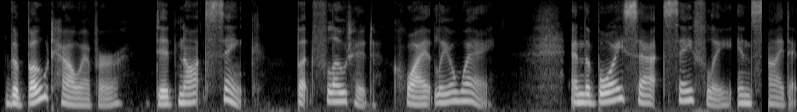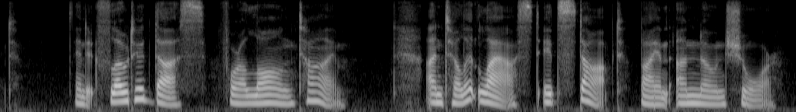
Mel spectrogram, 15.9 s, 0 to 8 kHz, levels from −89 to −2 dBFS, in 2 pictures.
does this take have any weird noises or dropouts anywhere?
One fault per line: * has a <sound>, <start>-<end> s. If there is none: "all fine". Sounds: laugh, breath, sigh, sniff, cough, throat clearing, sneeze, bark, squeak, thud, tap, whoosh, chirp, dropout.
* has a dropout, 7.6-7.7 s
